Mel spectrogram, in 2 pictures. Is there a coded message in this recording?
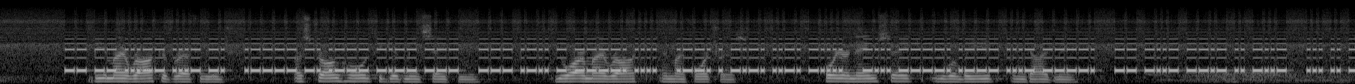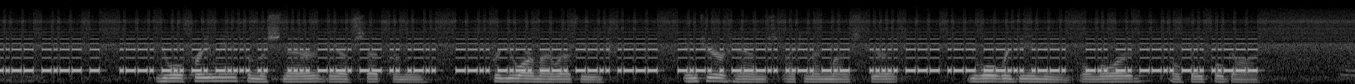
Yes: Morse code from 0.6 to 26.2 s, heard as a keyed tone, machine-sent, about 40 wpm, 650 Hz. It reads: MM3VN 1NJYO OLT9H PECF6 B9JV9 MXQIX SIYYT PDN6I HCMIL ZCGZJ CE8FK 5OW7P DNZD2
